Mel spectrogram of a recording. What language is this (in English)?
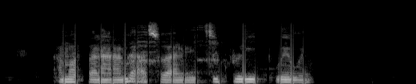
Kinyarwanda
